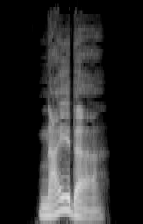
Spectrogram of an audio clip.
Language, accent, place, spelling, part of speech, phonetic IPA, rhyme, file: German, Germany, Berlin, Neider, noun, [ˈnaɪ̯dɐ], -aɪ̯dɐ, De-Neider.ogg
- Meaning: one who shows envy; envier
